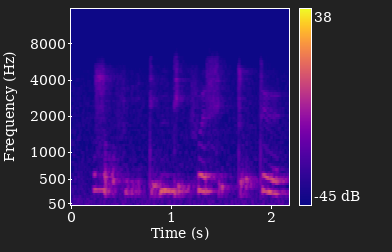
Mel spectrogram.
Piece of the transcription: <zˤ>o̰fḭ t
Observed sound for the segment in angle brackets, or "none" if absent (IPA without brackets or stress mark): zˤ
